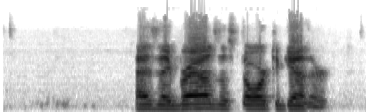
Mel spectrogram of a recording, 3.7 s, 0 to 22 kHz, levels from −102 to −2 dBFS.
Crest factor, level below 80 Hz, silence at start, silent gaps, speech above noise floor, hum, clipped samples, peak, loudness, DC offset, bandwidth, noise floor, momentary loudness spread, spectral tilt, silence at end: 14 dB; -60 dBFS; 1.35 s; none; 55 dB; none; under 0.1%; 0 dBFS; -12 LUFS; under 0.1%; 12.5 kHz; -67 dBFS; 11 LU; -4.5 dB/octave; 0.4 s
